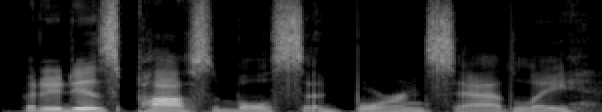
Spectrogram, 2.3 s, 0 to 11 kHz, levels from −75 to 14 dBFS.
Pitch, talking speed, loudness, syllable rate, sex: 170 Hz, 185 wpm, -18 LUFS, 5.2 syllables/s, female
